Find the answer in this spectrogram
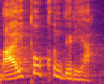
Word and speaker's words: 마이토콘드리아: 너희들이 배울 때까지만 해도 미토콘드리아였던 마이토콘드리아. 왜 글자 바뀌었냐 우기지 마세요. 교육부에서 그렇게 가르치랍니다. 어이쿠 당당하게 들어온다. 마이토콘드리아, 미토콘드리아입니다. 이게 외래어 단어들의 표기법이 미국식 발음으로 조금씩 바뀌어가는 중인 거예요.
